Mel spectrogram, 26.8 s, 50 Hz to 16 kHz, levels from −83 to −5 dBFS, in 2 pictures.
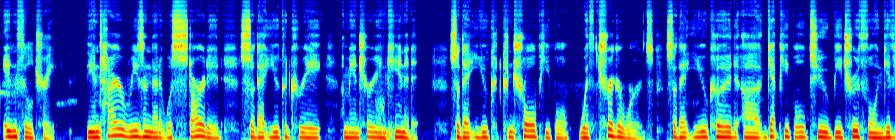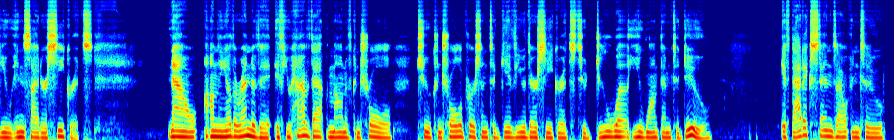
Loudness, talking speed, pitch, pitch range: -18 LUFS, 170 wpm, 130 Hz, 125-145 Hz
